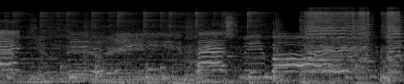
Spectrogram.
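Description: Music: singers performing a Christmas song medley, their voices held in long notes with vibrato over a backing band.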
